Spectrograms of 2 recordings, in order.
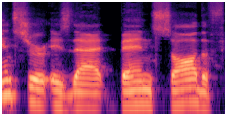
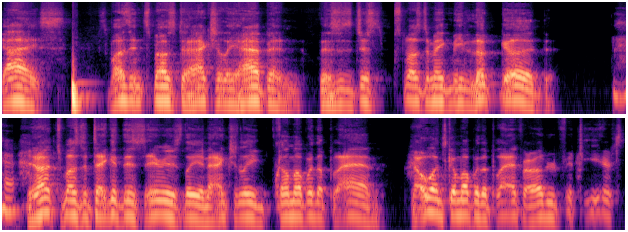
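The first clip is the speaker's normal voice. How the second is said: affected, higher put-on voice, hard to hold; 5 semitones higher than usual. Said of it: "it's hard to talk like that".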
